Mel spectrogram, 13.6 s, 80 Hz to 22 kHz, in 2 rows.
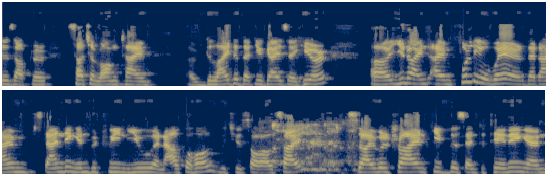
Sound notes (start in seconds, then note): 10.1 laughter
